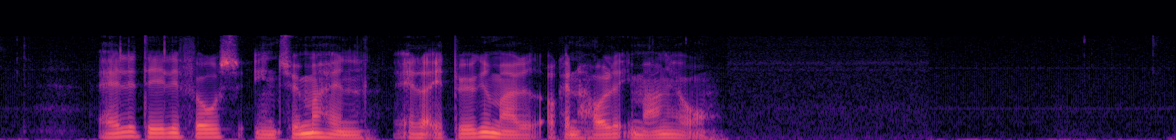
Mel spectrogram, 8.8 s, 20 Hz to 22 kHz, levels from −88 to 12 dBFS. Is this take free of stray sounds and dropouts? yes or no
yes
